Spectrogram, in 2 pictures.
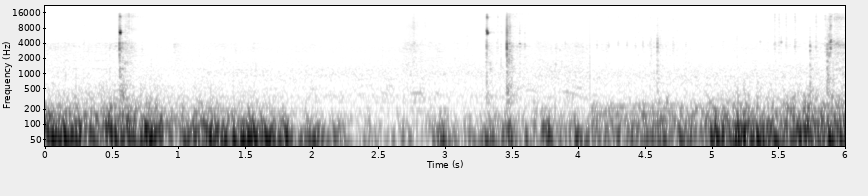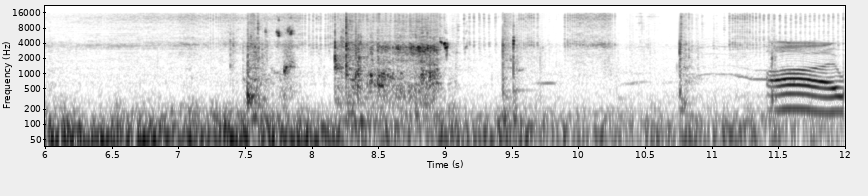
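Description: BMX bike rolling on a concrete skatepark, with a steady low rumble, the rear hub ratcheting, and scattered sharp clicks and knocks. A louder burst of noise comes about eight seconds in.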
